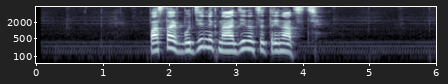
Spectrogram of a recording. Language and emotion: Russian, neutral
